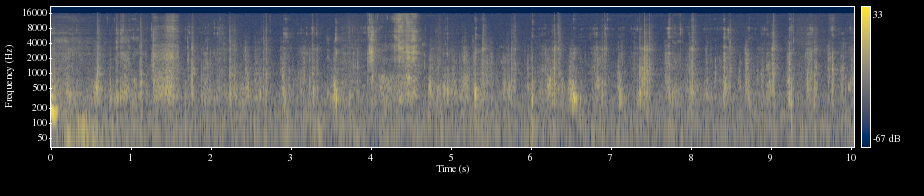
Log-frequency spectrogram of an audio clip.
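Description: Close-miked chewing of a mouthful of spicy green papaya salad with the mouth closed. Many small, irregular wet crunches and clicks come through, with a few louder crunches.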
